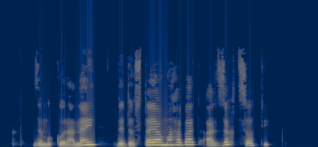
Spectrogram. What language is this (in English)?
Pashto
